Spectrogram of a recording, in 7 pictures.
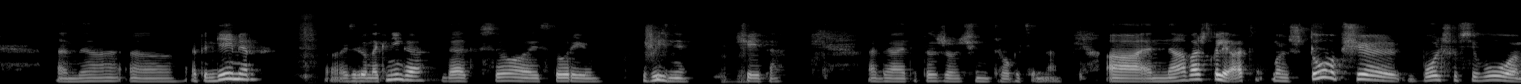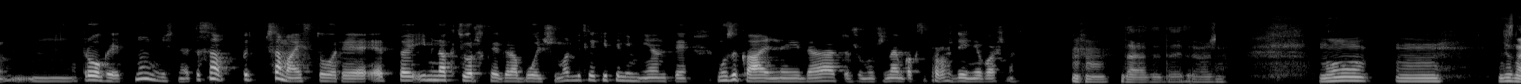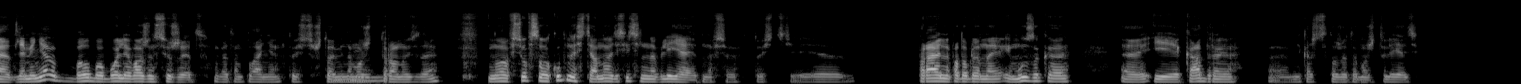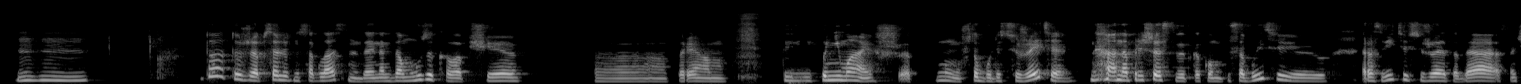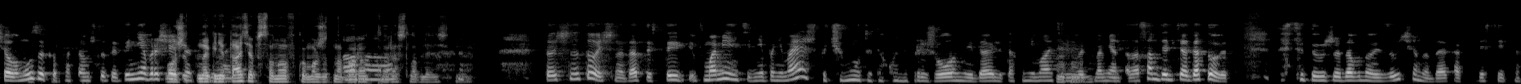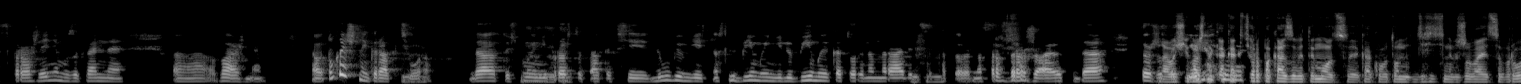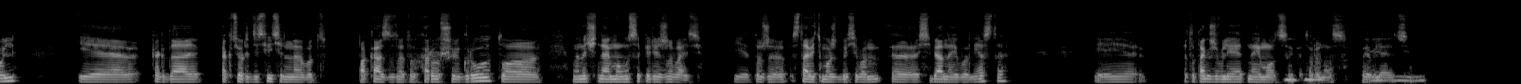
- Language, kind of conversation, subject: Russian, unstructured, Почему фильмы часто вызывают сильные эмоции у зрителей?
- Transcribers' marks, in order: sniff; tapping; sniff; other background noise; sniff; laughing while speaking: "Она"; chuckle; laughing while speaking: "То есть"; sniff; sniff; laughing while speaking: "такие я думаю чт"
